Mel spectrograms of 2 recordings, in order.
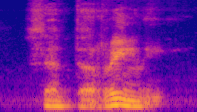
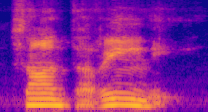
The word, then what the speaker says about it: Santorini: Yes, yeah, Santorini has an open A as in father. And roll the R. Santorini. Father. Santorini. Santorini.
